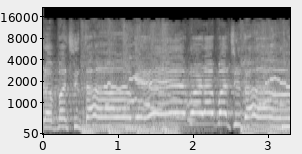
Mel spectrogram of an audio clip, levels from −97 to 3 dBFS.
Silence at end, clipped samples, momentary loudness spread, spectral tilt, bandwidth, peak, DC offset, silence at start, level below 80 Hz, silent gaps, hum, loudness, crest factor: 0 s; under 0.1%; 3 LU; -4 dB/octave; 15.5 kHz; 0 dBFS; under 0.1%; 0 s; -28 dBFS; none; none; -10 LUFS; 10 dB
